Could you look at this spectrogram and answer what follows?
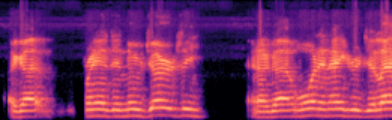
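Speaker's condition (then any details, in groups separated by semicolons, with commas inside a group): Traumatic brain injury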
